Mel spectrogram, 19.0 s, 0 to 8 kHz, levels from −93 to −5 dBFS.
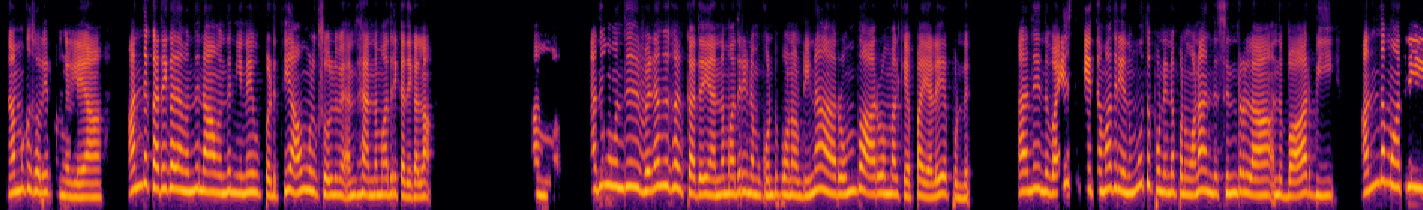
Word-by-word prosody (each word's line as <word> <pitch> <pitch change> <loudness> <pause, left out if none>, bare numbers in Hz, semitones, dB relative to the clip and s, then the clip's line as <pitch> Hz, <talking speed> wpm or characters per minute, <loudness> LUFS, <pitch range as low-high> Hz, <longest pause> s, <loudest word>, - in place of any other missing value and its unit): நமக்கு 295 +4 +1
சொல்லிருப்பாங்க 240 -5 -2
இல்லயா! 195 0 +2 0.6
அந்த 355 +5 +1
கதைகள 310 0 +3
வந்து 280 +2 +2
நான் 265 -1 +2
வந்து 250 +2 +1
நினைவுப்படுத்தி 245 -3 -1
அவுங்களுக்கு 270 -3 0
சொல்லுவேன். 220 -2 -1
அந்த, 220 0 0
அந்த 220 0 0
மாதிரி 230 +1 -1
கதைகள்லாம். 200 0 -1 1.4
ஆமா. 210 -3 -2 0.5
அதுவும் 355 +4 0
வந்து 330 +1 +2 0.2
விலங்குகள் 335 +1 +1
கதை 230 -2 +2
அந்த 225 - +1
மாதிரி 250 +2 0
நம்ம 225 -2 0
கொண்டு 225 +2 0
போனோம் 225 -1 +1
அப்பிடின்னா, 220 +8 0 0.3
ரொம்ப 275 +5 0 0.2
ஆர்வமா 240 0 +1
கேட்பா 205 +2 -1
இளைய 220 +5 +1
பொண்ணு. 180 -2 -2 0.7
அது 280 +3 +1
இந்த 270 -1 +1
வயதுக்கு 340 - -1
ஏத்த 280 +1 -4
மாதிரி 315 -1 0
அந்த 250 - +2
மூத்த 375 +4 -1
பொண்ணு 275 -3 +1
என்ன 260 - 0
பண்ணுவான்னா, 235 +3 +1
அந்த 250 -2 -1
சின்டர்லா 250 -3 +1 0.2
அந்த 230 -1 0
பார்பி 220 0 0 0.6
அந்த 365 +9 -1
மாதிரி 340 0 +1
250 Hz, 150 wpm, -23 LUFS, 225-300 Hz, 1.4 s, கதைகள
